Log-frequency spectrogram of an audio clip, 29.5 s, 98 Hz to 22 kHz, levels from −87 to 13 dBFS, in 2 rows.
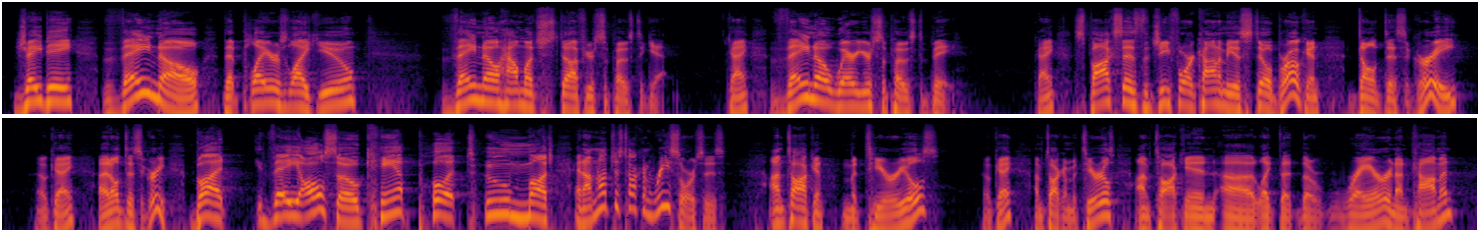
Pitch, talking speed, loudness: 135 Hz, 140 wpm, -21 LUFS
